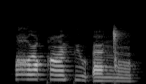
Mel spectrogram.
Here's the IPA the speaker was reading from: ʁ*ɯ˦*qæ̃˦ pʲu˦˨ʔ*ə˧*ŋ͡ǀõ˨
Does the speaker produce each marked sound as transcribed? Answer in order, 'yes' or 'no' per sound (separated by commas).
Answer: yes, no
